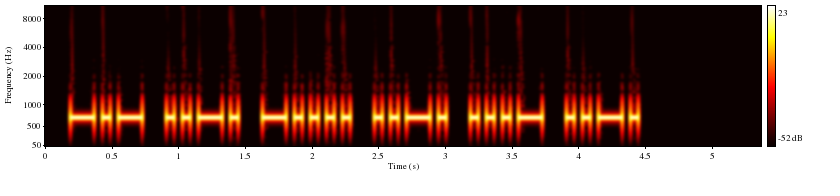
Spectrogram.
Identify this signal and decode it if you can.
Morse code, heard as a keyed tone, about 21 wpm, 700 Hz. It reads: KF6FVF
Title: USA Callsign DE Callsign - 6 Characters - 20wpm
